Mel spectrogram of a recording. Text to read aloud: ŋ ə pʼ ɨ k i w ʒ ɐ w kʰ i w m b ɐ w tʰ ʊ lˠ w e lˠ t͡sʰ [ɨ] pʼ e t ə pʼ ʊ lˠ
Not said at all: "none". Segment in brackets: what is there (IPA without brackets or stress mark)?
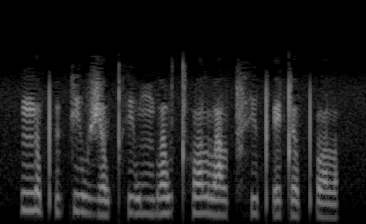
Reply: i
